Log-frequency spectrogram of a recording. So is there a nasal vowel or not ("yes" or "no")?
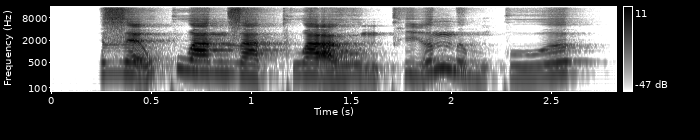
no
